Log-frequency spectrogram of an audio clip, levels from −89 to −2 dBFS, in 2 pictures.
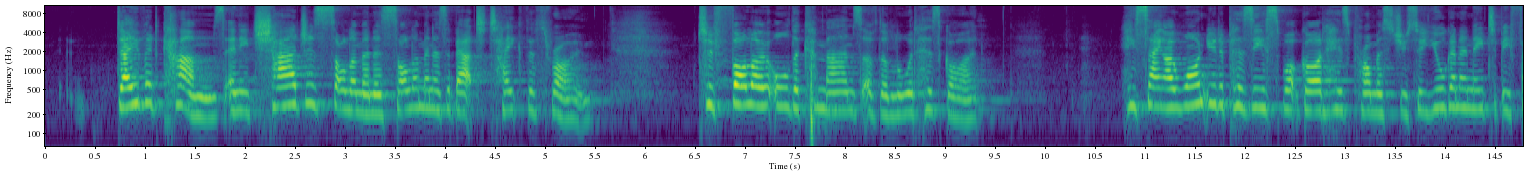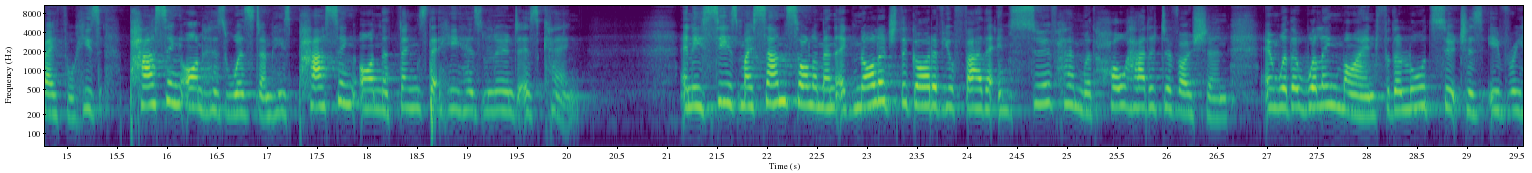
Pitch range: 220-275 Hz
